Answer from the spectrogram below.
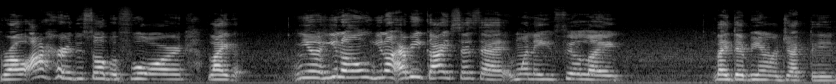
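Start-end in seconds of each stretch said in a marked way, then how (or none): none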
